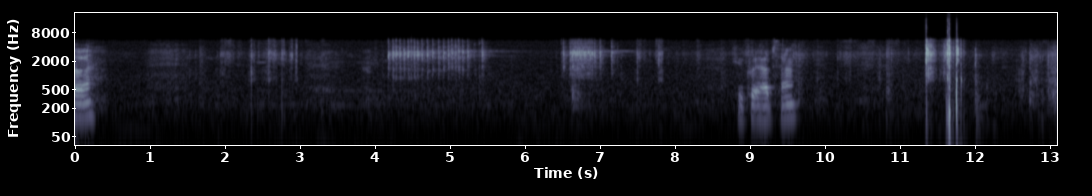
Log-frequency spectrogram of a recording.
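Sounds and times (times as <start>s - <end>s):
bicycle hub freewheel clicking: 4.2s - 5.6s, 6.5s - 7.3s.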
